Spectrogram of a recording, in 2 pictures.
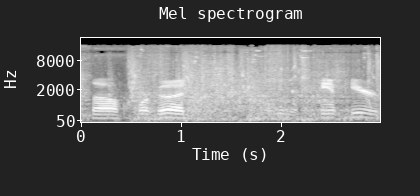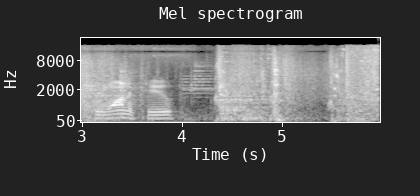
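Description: A pickaxe strikes metal with sharp clanks.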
